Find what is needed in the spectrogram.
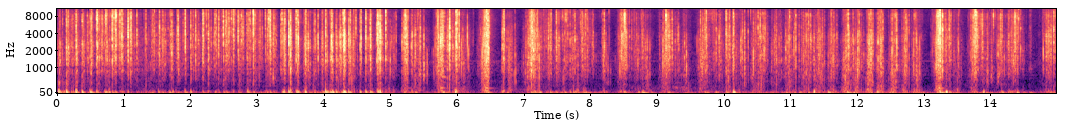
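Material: Plastic.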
